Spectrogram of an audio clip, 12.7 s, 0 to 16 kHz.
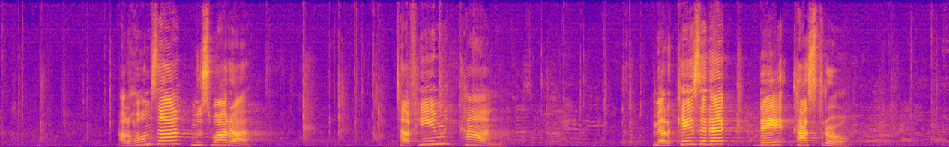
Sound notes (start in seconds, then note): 3.9 audience applauding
